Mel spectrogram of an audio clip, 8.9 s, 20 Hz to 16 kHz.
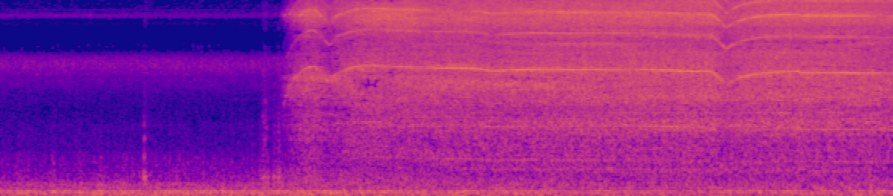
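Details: Toyota Tundra secondary air pump, removed and bench-tested with 12 V after opening the housing: quiet, then spins up to a steady high whirring whine, motor runs freely; pumps prone to water intake causing limp mode, VSC and check engine lights.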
